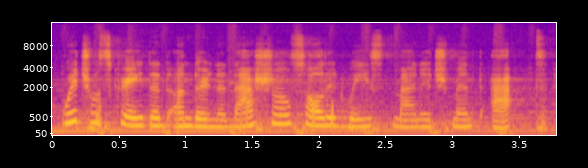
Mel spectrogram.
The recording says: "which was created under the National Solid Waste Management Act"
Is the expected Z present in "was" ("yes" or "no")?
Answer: no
